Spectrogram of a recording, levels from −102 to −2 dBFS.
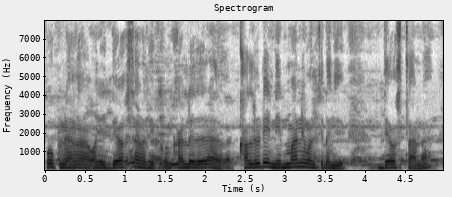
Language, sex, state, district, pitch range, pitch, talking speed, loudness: Tulu, male, Karnataka, Dakshina Kannada, 155-175 Hz, 165 Hz, 120 wpm, -14 LUFS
